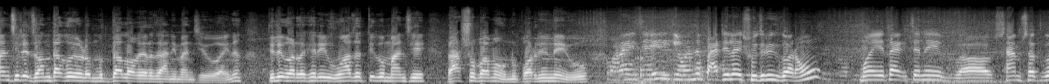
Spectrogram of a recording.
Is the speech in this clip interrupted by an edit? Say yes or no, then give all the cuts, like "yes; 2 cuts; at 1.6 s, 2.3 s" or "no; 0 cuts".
yes; 1 cut; at 6.0 s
